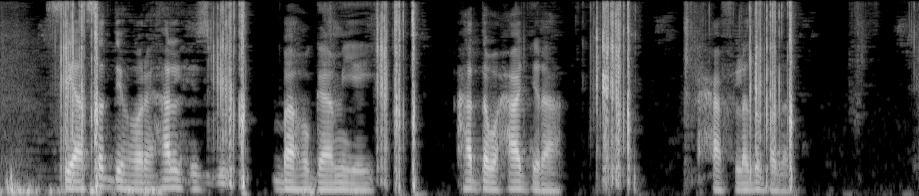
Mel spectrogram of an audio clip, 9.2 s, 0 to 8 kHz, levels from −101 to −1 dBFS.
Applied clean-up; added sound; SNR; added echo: classical method Wiener filter.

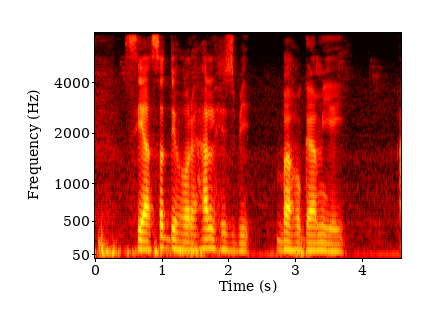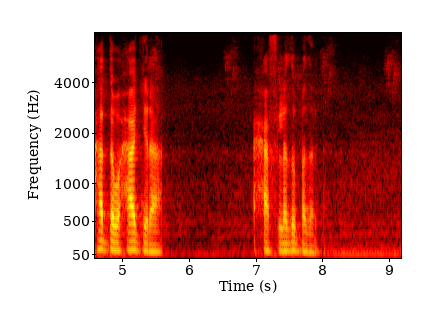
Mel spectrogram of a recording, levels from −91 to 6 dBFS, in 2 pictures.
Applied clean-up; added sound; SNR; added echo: none; none; none; none.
